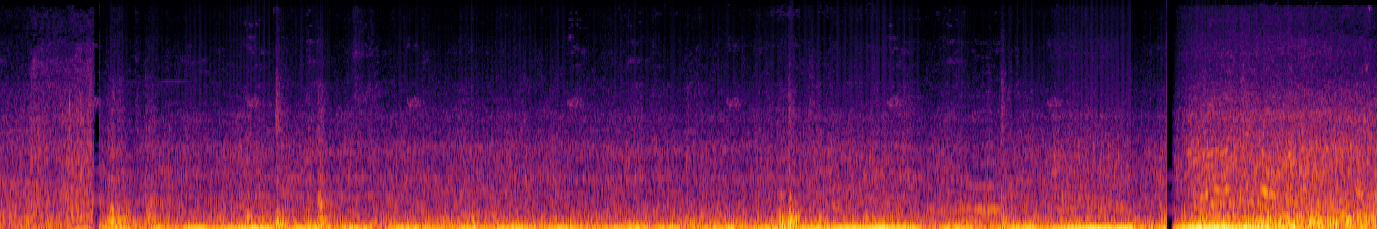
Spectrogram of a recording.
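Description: A truck engine drones loudly from inside the cab.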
